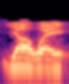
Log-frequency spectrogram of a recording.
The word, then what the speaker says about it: Yahweh: That's the correct, well, the best we know how to pronounce it, Yahweh in the Hebrew.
